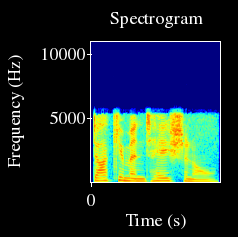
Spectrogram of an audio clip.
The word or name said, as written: documentational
